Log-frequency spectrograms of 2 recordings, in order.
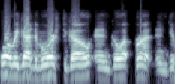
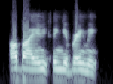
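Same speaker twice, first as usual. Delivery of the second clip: imitated whisper, lower pitch; 3 semitones lower, 3 dB quieter than usual. Retelling what his coworker's dad said at the shop: imitating a whisper.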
